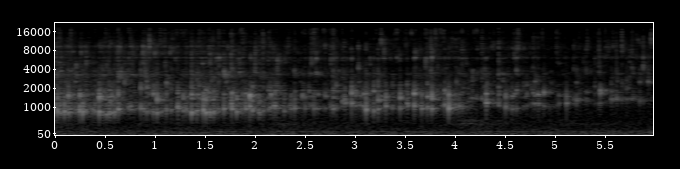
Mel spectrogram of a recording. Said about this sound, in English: And we're going to pour the tea into the glass.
